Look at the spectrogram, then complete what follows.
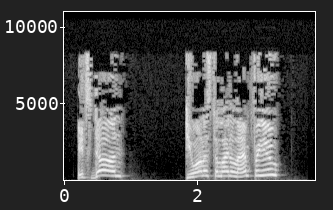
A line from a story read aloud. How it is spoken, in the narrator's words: From off in the direction of the trees, Fren called out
